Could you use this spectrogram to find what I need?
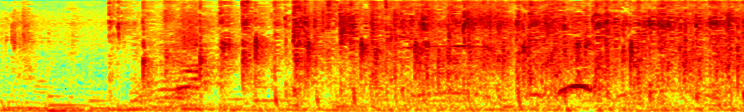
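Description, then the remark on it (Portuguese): Steady applause from a group of deputies, a dense patter of many hands clapping at an even level for a few seconds, with murmuring voices mixed underneath. “Os deputados daqui aplaudindo.”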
